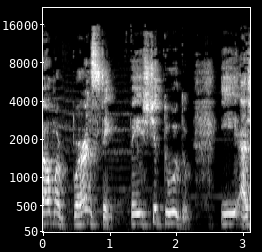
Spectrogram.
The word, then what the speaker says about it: Bernstein: E tanto que, para diferenciar no mundo musical, o Elmer que, o, cujo nome a gente pronuncia Bernstein, ele era conhecido como Bernstein do Oeste, por causa de Hollywood. E o Leonard Bernstein, pronuncia-se, no caso dele, Bernstein, era conhecido como o Bernstein do Leste.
